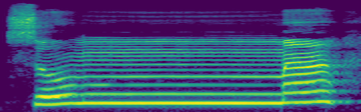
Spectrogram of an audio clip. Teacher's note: यहाँ मीम मुशद्दद है, यहाँ पर गुन्ना होगा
